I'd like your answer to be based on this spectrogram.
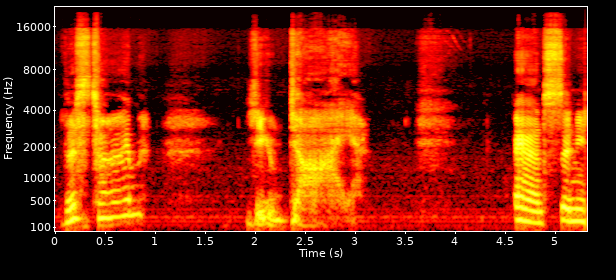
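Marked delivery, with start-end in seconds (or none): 0.1-3.1 softer, whispered death threat; menacing whisper. Acted. Stu pinning Sydney down, whispering her death sentence. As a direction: lean in and breathe the final threat.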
